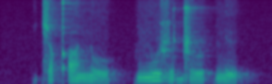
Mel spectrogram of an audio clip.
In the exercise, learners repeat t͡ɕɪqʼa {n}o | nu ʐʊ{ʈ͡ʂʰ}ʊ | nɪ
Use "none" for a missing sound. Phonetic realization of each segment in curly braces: n, ɖ͡ʐ

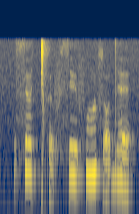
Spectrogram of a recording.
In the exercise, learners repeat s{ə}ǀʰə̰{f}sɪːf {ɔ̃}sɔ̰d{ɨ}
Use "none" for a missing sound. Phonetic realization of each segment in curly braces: ə, f, ɔ̃, ɛ

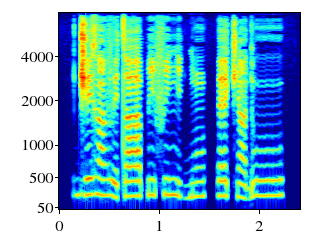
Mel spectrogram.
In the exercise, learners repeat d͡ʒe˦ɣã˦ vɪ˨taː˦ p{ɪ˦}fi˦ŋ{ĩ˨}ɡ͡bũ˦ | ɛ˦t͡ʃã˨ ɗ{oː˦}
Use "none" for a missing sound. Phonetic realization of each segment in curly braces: i˦, i˨, uː˦

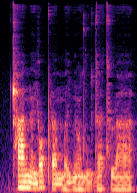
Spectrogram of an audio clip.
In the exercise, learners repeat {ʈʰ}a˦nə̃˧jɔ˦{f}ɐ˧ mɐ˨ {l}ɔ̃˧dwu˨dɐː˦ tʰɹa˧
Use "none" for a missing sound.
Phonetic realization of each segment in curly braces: ʈʰ, pʼ, ʎ

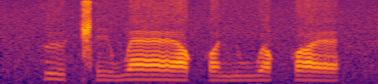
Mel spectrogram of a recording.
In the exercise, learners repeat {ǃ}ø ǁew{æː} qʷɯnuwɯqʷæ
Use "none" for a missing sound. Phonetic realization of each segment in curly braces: k, æː

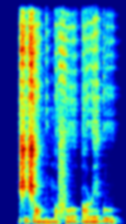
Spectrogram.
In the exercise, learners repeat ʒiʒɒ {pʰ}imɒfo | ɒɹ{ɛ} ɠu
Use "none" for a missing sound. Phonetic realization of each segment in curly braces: m, e

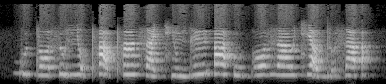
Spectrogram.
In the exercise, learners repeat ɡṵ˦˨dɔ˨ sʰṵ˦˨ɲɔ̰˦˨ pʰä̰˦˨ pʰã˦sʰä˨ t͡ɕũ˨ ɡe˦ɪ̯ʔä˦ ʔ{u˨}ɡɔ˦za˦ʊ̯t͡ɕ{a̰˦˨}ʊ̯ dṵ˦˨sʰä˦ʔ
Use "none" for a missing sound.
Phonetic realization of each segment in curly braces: u˨, a̰˦˨

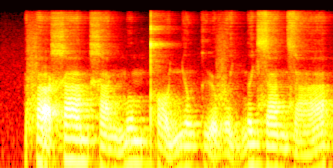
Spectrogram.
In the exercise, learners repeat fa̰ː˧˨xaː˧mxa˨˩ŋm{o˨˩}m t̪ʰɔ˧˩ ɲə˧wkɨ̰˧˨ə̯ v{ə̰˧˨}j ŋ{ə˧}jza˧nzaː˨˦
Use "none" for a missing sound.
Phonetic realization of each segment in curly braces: o˧, ə˧˩, ə˧

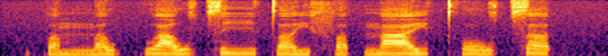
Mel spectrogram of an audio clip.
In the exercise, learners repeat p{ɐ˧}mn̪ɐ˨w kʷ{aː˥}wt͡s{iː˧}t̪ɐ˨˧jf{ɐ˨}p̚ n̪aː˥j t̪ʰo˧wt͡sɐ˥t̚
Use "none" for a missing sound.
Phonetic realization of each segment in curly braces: ɐ˨˩, aː˧, iː˧, ɐ˨

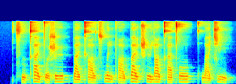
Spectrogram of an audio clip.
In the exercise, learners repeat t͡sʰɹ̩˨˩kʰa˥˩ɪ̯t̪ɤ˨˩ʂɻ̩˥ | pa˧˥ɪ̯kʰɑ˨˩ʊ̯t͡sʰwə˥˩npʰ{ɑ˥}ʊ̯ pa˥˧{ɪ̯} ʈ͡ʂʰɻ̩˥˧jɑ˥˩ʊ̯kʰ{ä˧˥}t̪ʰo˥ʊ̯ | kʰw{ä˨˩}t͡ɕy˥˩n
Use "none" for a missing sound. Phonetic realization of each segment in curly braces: ɑ˨˩, ɪ̯, ä˧˥, ä˨˩

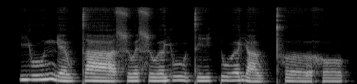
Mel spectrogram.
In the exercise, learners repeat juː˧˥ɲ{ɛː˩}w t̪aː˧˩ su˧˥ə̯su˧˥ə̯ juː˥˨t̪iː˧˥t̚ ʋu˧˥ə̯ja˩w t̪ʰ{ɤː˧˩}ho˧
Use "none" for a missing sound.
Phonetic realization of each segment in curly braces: ɛː˩, ɤː˧˩

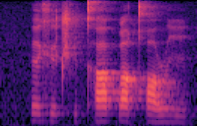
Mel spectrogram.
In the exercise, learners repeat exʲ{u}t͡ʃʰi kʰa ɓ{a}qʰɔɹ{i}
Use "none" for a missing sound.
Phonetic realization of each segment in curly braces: ø, a, i

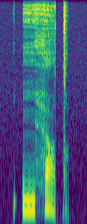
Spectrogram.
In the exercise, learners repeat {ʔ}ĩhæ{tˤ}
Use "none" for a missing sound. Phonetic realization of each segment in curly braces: ʔ, tˤ

